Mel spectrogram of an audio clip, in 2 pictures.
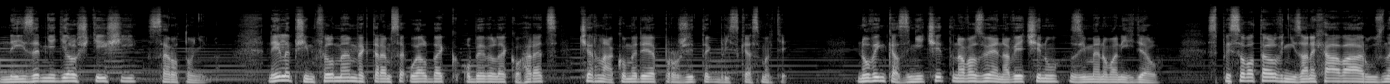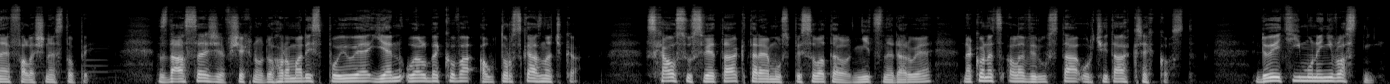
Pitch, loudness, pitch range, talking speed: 130 Hz, -21 LUFS, 115-150 Hz, 120 wpm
